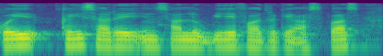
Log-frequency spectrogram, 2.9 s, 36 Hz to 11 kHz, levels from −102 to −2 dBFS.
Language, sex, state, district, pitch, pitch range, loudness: Hindi, male, Arunachal Pradesh, Papum Pare, 95 Hz, 95-100 Hz, -18 LUFS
